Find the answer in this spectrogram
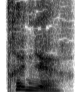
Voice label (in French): "traînière", French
